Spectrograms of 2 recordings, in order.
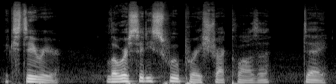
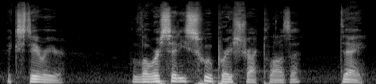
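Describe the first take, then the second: No difference in how they are said.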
